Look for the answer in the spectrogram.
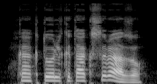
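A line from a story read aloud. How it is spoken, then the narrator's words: Girl snapping. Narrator (Russian): огрызнулась девушка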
